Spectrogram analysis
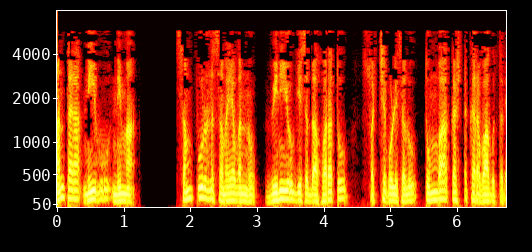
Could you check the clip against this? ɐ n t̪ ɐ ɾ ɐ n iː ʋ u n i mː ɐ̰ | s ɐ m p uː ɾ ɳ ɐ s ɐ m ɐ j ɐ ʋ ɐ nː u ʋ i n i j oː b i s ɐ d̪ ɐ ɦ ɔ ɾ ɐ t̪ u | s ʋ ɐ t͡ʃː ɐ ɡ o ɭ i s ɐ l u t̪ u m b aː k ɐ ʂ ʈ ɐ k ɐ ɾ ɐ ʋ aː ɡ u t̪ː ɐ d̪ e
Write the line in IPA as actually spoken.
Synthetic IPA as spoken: ɐ n t̪ ɐ ɾ ɐ n iː ʋ u n i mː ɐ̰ | s ɐ m p uː ɾ ɳ ɐ s ɐ m ɐ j ɐ ʋ ɐ nː u ʋ i n i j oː ɡ i s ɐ d̪ ɐ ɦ ɔ ɾ ɐ t̪ u | s ʋ ɐ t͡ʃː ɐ ɡ o ɭ i s ɐ l u t̪ u m b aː k ɐ ʂ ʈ ɐ k ɐ ɾ ɐ ʋ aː ɡ u t̪ː ɐ d̪ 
